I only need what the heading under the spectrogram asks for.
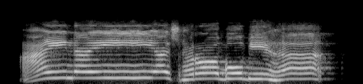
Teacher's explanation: Ainai masuk ke hidung dalam 2 harokat. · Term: idgham bi gunnah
